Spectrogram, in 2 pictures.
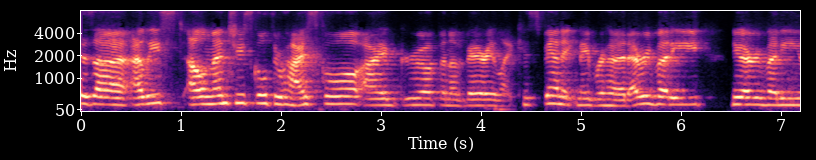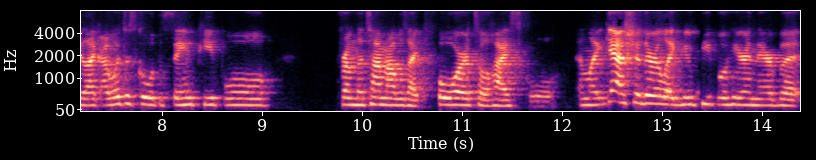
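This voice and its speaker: Woman at a fairly quick pace, medium pitch with fairly even intonation, an ordinary speaking voice. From Houston, Texas. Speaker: civil engineer. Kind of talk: casual chat.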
